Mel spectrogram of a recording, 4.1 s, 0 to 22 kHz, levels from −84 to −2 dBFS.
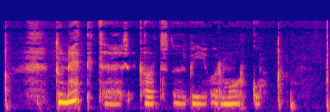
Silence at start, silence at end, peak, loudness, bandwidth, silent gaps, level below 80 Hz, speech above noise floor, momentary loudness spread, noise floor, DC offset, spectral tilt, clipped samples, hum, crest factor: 0.05 s; 0 s; -4 dBFS; -22 LUFS; 11.5 kHz; none; -60 dBFS; 20 dB; 16 LU; -40 dBFS; under 0.1%; -4 dB/octave; under 0.1%; none; 18 dB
